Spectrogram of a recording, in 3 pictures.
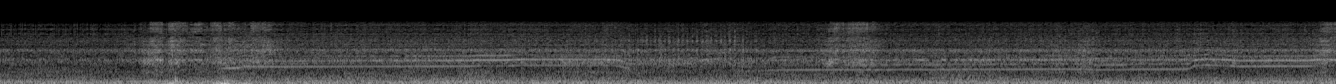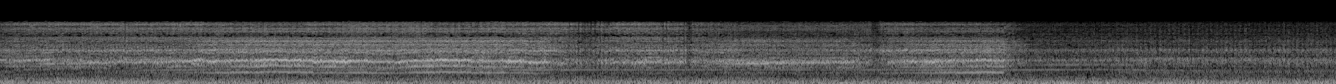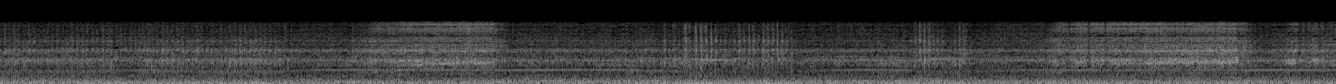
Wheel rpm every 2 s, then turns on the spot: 20, 20, 10, 10, 10, 10, 30, 70, 70, 70, 70, 40, 20, 20, 10, 40, 10, 20, 30, 50.
4-8 10-12 24-30 32-36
